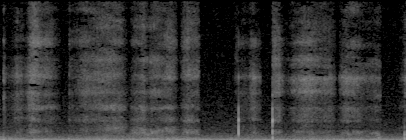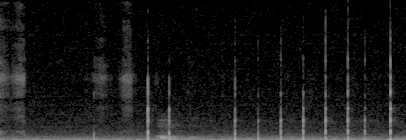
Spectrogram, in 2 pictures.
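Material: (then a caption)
Wood. Two thin, long, solid wooden sticks are held in both hands, crossed, and rubbed and scratched against each other with the fingertips. Soft, breathy scratching comes first, then a run of sharp, dry, bright clicks that die away almost instantly. A steady low hum sits underneath throughout.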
